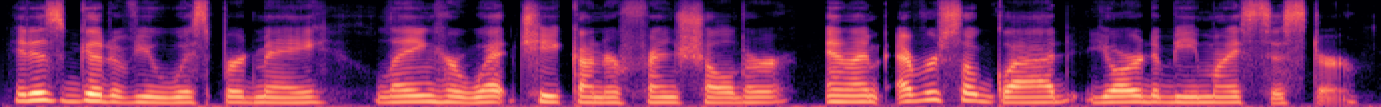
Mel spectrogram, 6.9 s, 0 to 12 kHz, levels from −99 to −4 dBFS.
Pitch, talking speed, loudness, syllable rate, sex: 180 Hz, 215 wpm, -21 LUFS, 5.0 syllables/s, female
